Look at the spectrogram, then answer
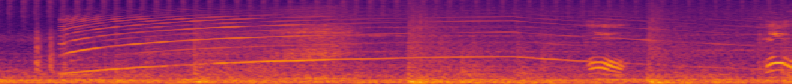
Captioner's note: police siren wailing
